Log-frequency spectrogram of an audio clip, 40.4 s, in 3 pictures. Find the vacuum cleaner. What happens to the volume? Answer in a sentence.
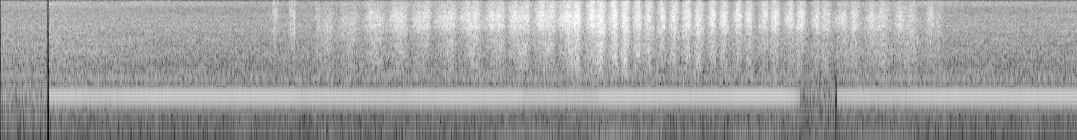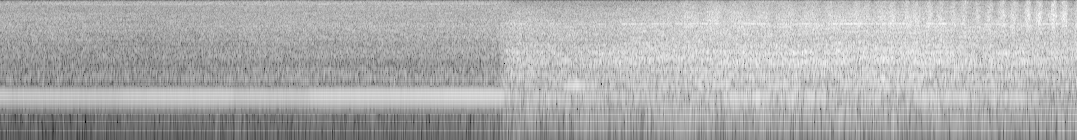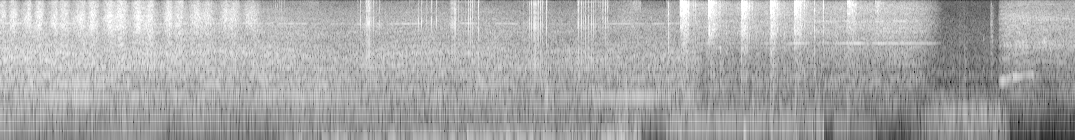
The volume of the vacuum cleaner goes up, then down.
